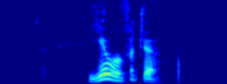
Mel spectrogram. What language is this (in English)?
Kabardian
